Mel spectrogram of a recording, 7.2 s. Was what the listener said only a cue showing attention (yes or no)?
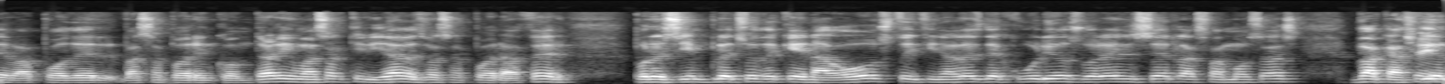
yes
